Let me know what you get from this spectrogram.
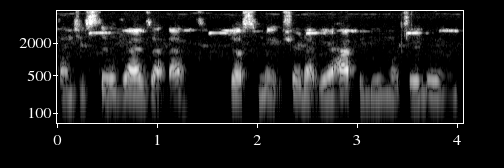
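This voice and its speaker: A young man, answering interview questions in a thoughtful, measured way with pauses. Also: fairly low pitch, darkish tone, slightly rough, low-quality recording. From Jamaica. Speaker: interview guest.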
